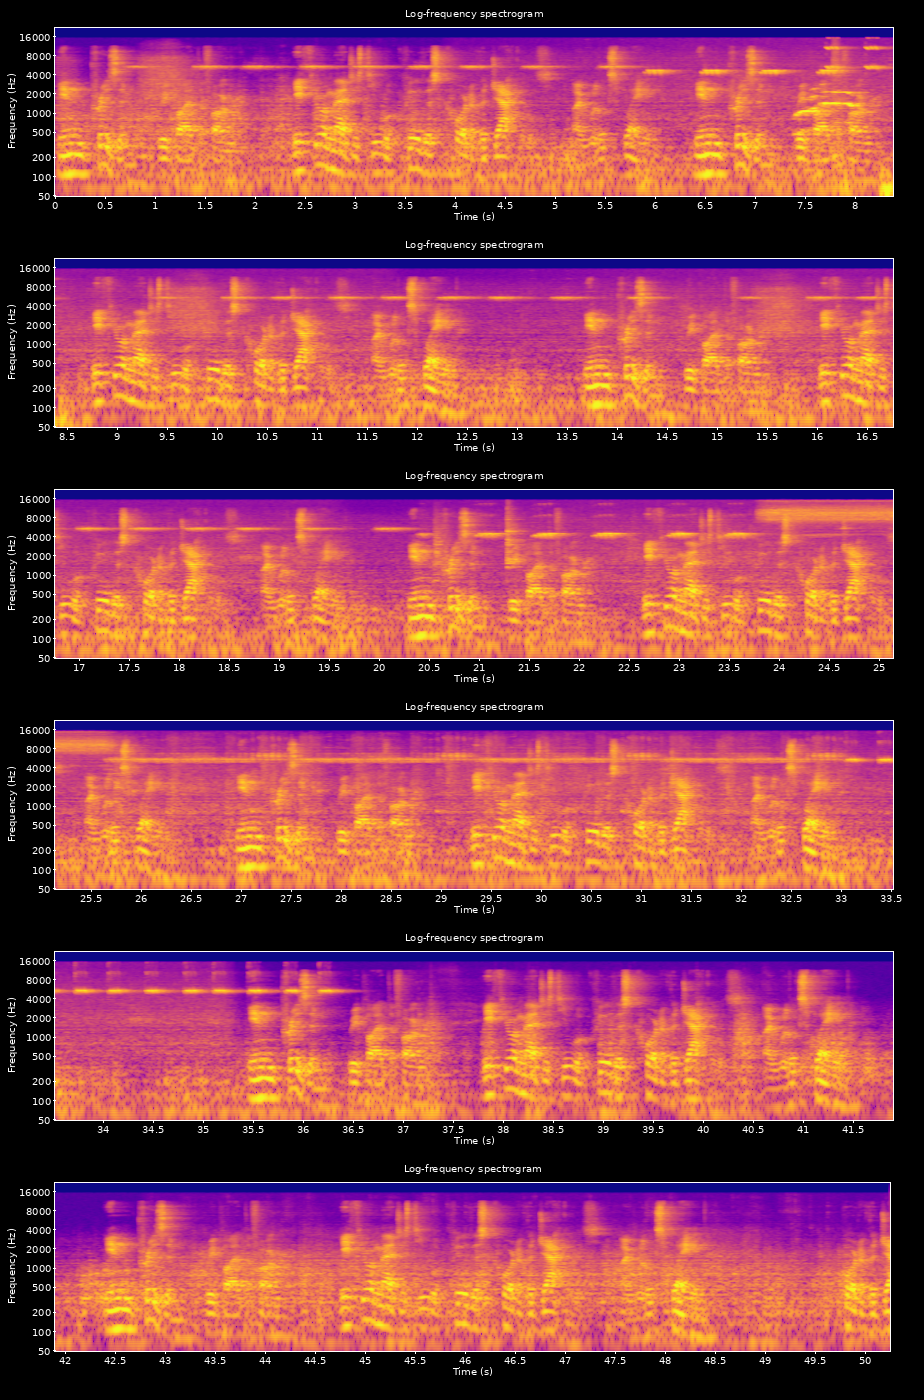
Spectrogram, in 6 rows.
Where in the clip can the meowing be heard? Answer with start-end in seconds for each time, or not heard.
7.3-8.5.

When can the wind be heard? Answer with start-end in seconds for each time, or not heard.
0.0-50.2.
